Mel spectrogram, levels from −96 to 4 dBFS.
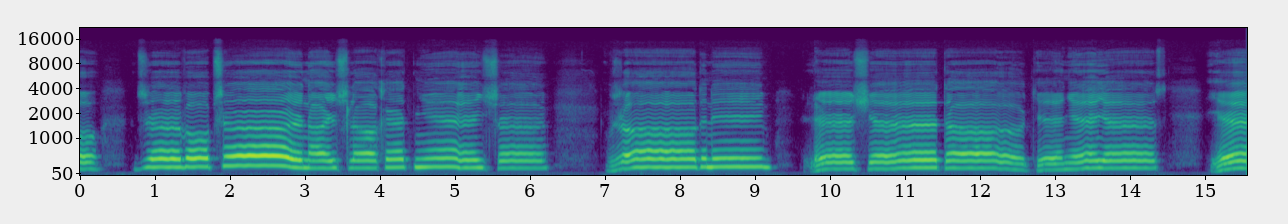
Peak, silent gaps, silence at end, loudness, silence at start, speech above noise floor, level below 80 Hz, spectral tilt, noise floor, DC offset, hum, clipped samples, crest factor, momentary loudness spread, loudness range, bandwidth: -4 dBFS; none; 0 s; -20 LUFS; 0 s; 40 dB; -66 dBFS; -5.5 dB/octave; -59 dBFS; under 0.1%; none; under 0.1%; 16 dB; 14 LU; 9 LU; 12 kHz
